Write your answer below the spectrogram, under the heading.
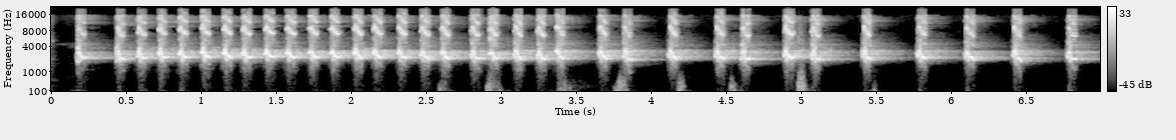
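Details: Energetic yellow-vented bulbul (trucukan) singing a combative song to lure and challenge rivals: a long, steady run of rapid, bright chip notes, about three per second, slowing slightly toward the end.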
